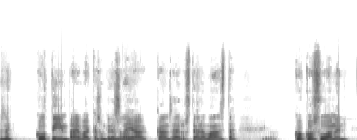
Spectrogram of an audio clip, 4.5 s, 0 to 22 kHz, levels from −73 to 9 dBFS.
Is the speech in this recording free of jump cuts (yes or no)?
yes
